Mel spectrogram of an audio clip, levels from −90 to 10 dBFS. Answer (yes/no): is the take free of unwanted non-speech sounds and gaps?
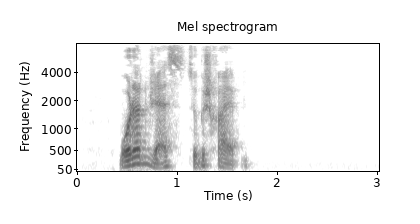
yes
